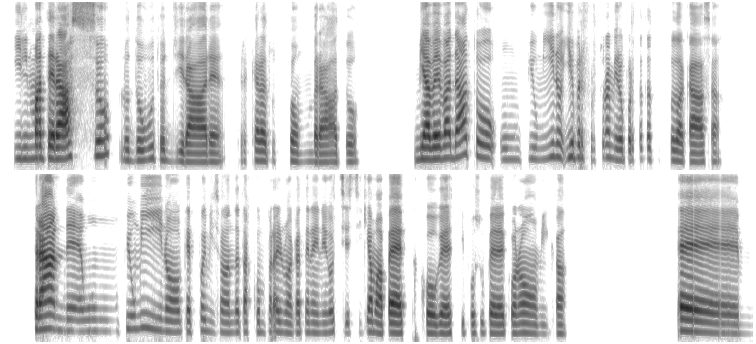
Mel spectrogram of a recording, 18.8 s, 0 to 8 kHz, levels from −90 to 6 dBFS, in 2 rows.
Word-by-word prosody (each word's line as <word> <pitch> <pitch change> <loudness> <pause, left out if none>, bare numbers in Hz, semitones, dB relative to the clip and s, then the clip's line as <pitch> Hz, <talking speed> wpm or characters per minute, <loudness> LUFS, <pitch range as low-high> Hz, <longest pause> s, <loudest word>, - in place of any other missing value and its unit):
Il 210 -1 -9
materasso 220 +6 +4
l'ho 185 -1 -10
dovuto 180 +3 -8
girare 155 -1 -1
perché 170 +3 -19
era 175 -1 0
tutto 165 +1 -9
ombrato. 155 0 -6 0.7
Mi 205 +2 0
aveva 210 +2 +6
dato 240 -2 -2
un 195 0 -19
piumino 210 +4 -11
io 235 +3 -6
per 230 -1 -8
fortuna 210 +5 -10
mi 220 - -13
ero 185 -1 -3
portata 200 +3 -11
tutto 185 -1 -15
da 170 -2 -1
casa, 155 -1 -3 0.8
tranne 230 -4 +6
un 200 0 -17
piumino 235 -6 -8
che 190 0 -6
poi 215 - -11
mi 190 - -22
sono 180 +1 -8
andata 185 +1 -8
a - - -16
comprare 185 0 -8
in 185 - -13
una 170 - -6
catena 180 +1 -8
di 175 - -7
negozi 175 +1 -10
e - - -15
si 170 +1 -25
chiama 175 -2 -1
Pepco, 170 -1 +3
che 165 0 0
è - - -3
tipo 175 -1 -14
super 170 -1 -4
economica. 160 -1 -5 1.4
Ehm, 175 -5 +4
185 Hz, 155 wpm, -24 LUFS, 165-210 Hz, 1.4 s, aveva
